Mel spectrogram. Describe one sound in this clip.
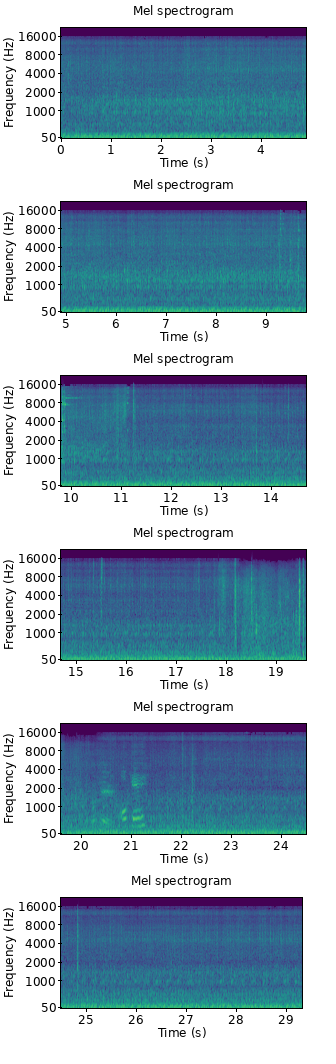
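A bus engine rumbles low and steadily throughout.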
